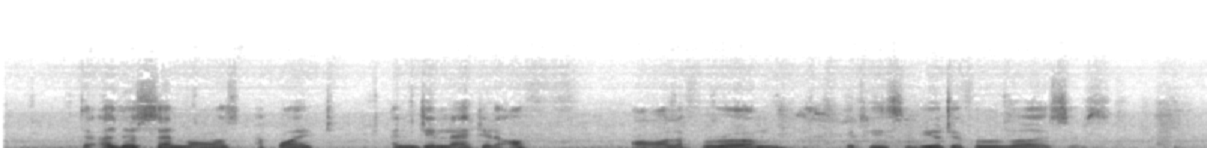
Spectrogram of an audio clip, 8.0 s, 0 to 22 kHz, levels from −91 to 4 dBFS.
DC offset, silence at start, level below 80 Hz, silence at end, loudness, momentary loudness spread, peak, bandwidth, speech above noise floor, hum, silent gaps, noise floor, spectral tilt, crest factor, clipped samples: under 0.1%; 0.15 s; -58 dBFS; 0.15 s; -30 LUFS; 16 LU; -14 dBFS; 13 kHz; 22 dB; none; none; -51 dBFS; -6 dB/octave; 16 dB; under 0.1%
